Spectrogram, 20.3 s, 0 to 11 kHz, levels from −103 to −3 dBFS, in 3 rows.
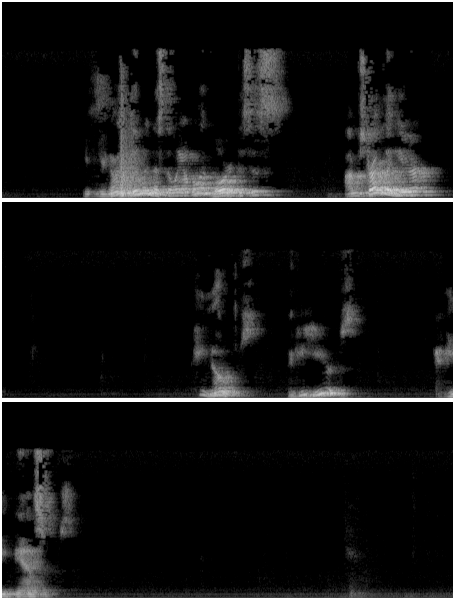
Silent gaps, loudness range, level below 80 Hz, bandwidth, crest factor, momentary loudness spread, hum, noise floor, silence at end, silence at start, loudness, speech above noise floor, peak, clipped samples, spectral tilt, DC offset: none; 13 LU; -80 dBFS; 8.8 kHz; 22 dB; 23 LU; none; -89 dBFS; 5.8 s; 1.25 s; -32 LUFS; 57 dB; -16 dBFS; under 0.1%; -6 dB/octave; under 0.1%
